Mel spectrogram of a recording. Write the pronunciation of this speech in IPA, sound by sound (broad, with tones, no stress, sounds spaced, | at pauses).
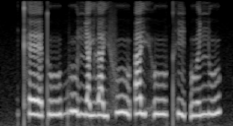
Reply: kʰ ɛː˧˩ t̪ uː˩˧ b uː˥˨ ɲ a˩ j l a˧˩ j f uː˥˨ ʔ a˥˨ j h uː˧ t̪ʰ i˧˩ ʔ u˩˧ ə̯ ɲ u˧˥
